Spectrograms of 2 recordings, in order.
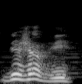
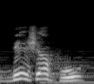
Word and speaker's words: déjà vu: Fato que desafia a nossa imaginação são os ditos de Javi, mais popularmente conhecida como de Javu, numa imprecisa pronúncia do francês.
